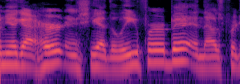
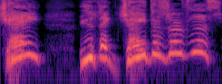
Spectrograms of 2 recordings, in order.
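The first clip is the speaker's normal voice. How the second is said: put-on high, furious scream; 9 semitones higher, 4 dB louder than usual. Describing a WWE segment, the speaker acts out Drew yelling at Seth Rollins: imitating Drew screaming. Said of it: "he's screaming at him like".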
